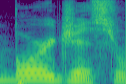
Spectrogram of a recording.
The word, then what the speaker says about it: Borges: Before that, singer-songwriter Sarah Borges rhymes with gorgeous.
